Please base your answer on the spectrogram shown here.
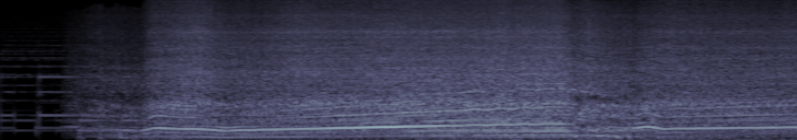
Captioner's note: cars accelerating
